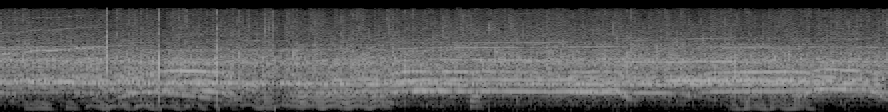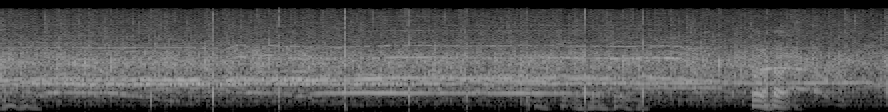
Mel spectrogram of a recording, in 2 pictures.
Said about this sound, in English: Amen. If you can see him there, clap your hands.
